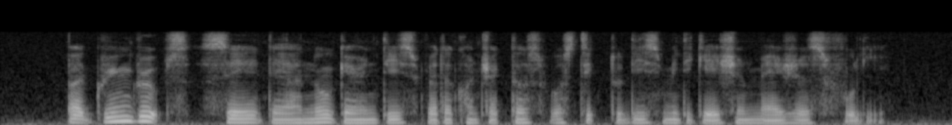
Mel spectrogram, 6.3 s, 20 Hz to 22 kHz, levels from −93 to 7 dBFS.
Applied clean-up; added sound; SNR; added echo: none; none; none; none.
